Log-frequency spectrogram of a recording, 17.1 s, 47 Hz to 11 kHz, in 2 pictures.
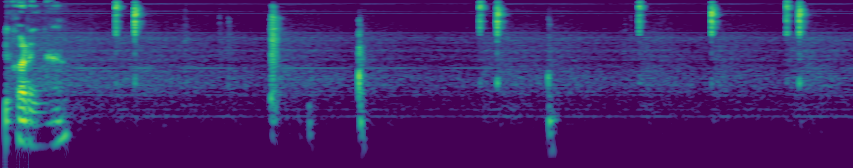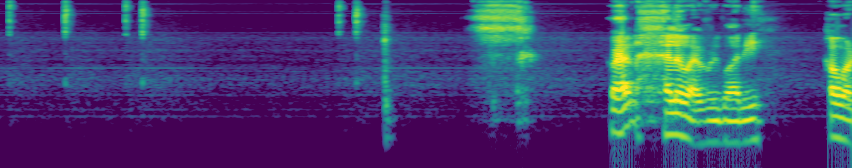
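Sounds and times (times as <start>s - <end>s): faint room hiss: 0.1s - 17.0s
computer mouse and key clicks: 1.2s - 1.5s, 4.8s - 5.1s, 7.8s - 10.1s, 11.9s - 12.5s.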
